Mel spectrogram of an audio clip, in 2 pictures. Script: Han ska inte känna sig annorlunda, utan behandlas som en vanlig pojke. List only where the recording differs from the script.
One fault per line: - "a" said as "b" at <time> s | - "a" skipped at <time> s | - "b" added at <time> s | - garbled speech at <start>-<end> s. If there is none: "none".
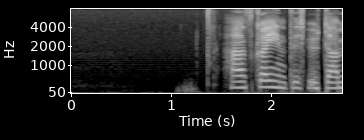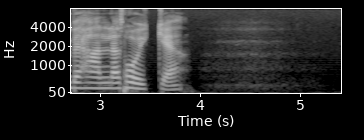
- "känna sig annorlunda" skipped at 2.3 s
- "som en vanlig" skipped at 3.2 s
